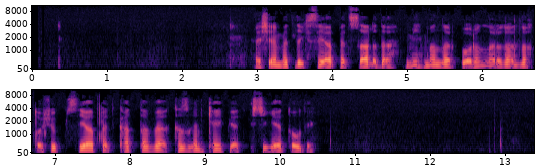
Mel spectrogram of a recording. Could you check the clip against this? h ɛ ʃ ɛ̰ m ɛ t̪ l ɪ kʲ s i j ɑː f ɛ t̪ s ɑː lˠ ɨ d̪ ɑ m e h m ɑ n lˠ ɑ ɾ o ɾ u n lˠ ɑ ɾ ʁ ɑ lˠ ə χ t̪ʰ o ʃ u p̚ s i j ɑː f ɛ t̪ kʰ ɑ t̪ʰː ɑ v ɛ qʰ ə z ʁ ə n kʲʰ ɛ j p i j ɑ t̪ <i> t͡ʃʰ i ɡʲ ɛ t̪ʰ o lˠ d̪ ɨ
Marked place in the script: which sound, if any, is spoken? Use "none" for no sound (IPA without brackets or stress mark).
i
